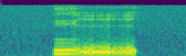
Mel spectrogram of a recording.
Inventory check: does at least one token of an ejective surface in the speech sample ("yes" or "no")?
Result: no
